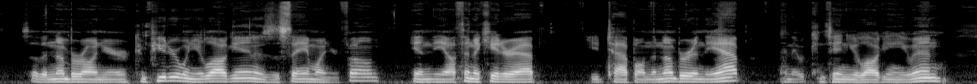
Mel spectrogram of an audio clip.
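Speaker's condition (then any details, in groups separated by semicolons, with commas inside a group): No condition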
